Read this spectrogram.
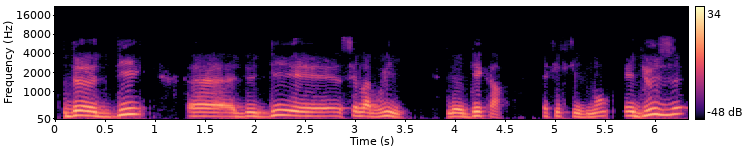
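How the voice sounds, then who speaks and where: A man's voice: fairly high pitch, dark tone. A man teaching poetry in an online class, hesitant, often repeating words and saying euh. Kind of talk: online lesson. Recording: dull lo-fi audio.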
